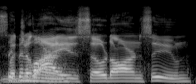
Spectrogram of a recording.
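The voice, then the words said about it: Put-on North Carolina accent. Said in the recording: “a North Carolina accent”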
